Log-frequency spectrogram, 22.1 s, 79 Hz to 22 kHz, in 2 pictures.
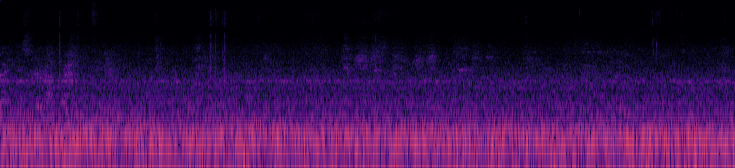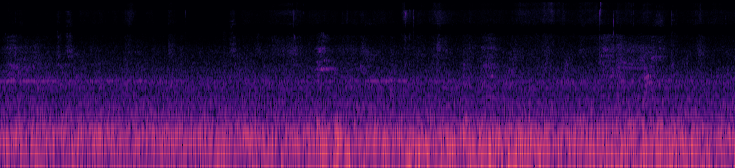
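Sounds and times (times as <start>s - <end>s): train rumbling: 0.0s - 22.0s.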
